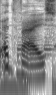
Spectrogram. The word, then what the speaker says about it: advice: Example sentence, I give advice to my students. So binigyan ko ng payo ang aking mga student. And we should pronounce this word as advice. The sound of letter C is S.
